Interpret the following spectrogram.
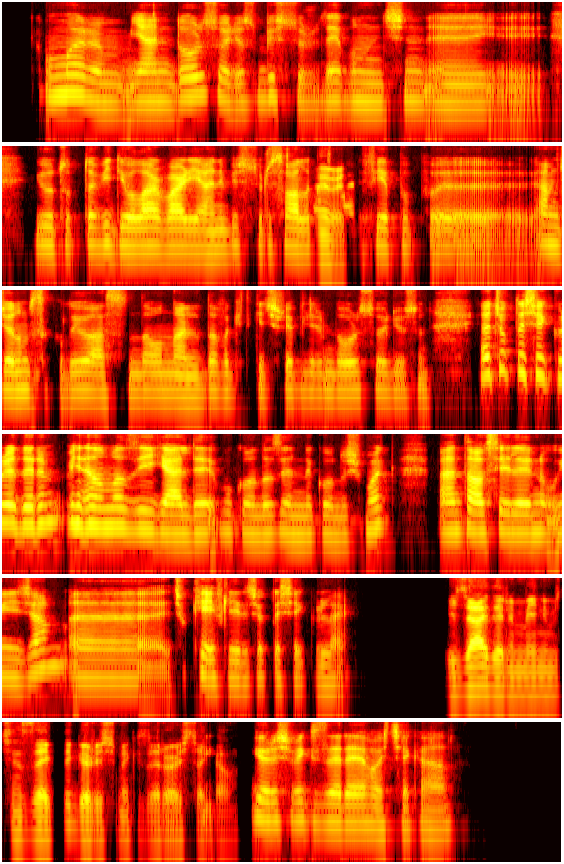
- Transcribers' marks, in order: unintelligible speech
- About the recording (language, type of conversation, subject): Turkish, advice, Markette alışveriş yaparken nasıl daha sağlıklı seçimler yapabilirim?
